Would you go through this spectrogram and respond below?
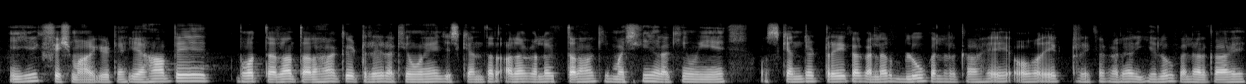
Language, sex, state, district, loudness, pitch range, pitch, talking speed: Hindi, male, Bihar, Jamui, -18 LUFS, 120-135 Hz, 125 Hz, 190 wpm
